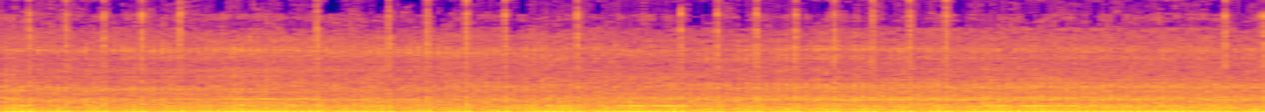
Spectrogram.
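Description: Low outboard idle with uneven, stumbling pulses and a lumpy beat that never settles; a rough idle, cause unknown.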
